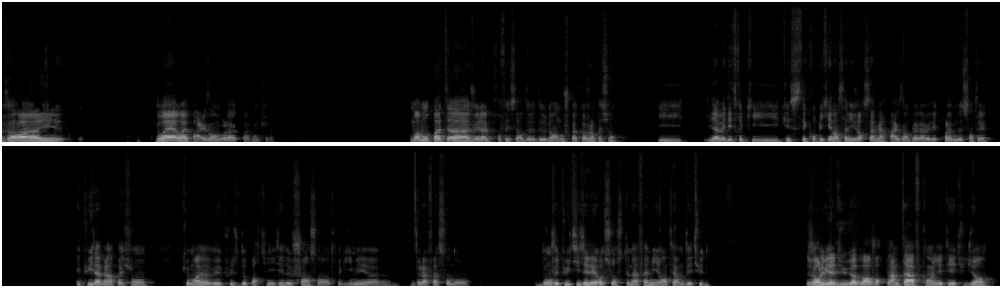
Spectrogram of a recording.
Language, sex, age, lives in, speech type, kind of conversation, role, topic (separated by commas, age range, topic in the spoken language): French, male, 25-29, United States, conversation, unstructured, none, Qu’est-ce qui rend une amitié spéciale selon toi ?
